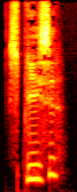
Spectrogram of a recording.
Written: splidse

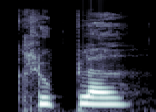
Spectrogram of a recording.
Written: klubblad

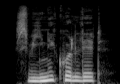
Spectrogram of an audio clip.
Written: svinekotelet

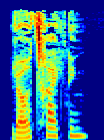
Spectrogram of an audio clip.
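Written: LODTRÆKNING

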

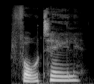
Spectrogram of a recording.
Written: fortaler

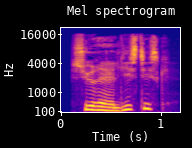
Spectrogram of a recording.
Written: surrealistisk

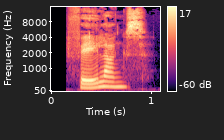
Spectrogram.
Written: falanks

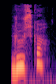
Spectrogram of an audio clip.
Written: lusker

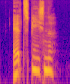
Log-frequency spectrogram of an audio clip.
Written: altspisende

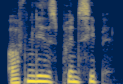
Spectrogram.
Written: offentlighedsprincip

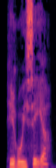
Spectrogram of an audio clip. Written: heroisere

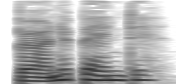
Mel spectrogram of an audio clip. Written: børnebande

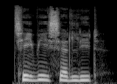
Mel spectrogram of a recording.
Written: tv-satellit

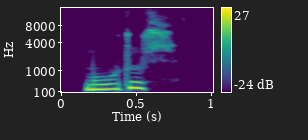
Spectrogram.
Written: modus

